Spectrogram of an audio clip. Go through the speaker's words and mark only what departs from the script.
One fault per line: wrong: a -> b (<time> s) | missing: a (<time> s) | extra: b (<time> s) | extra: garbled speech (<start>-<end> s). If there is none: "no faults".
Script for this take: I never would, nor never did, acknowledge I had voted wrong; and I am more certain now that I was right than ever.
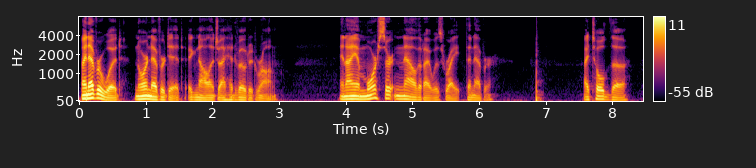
extra: I told the (7.6 s)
